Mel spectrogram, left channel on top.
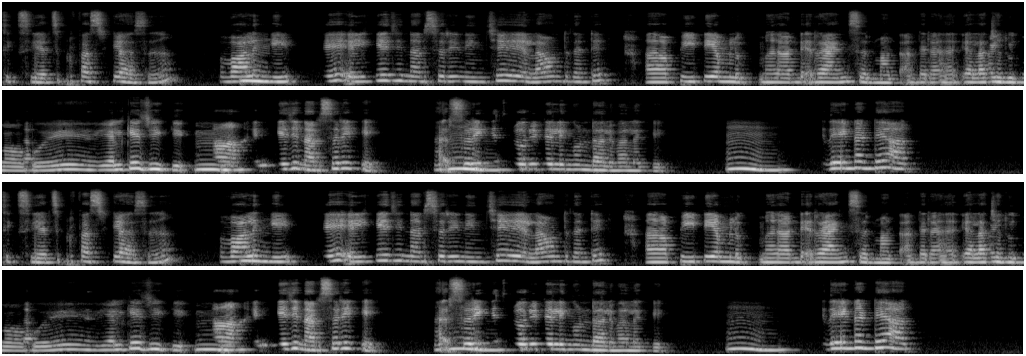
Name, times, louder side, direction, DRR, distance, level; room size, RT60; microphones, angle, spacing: voice 1, 0.0-1.7 2.2-2.9 3.2-10.1 10.4-10.5 12.3-13.9 14.5-15.0 15.3-16.6 18.4-19.3, right 2 dB, 10° right, 1.6 m, -21 dB
voice 2, 2.4-2.9 9.9-12.7 14.7-15.3 17.5-18.1, left 3 dB, 50° left, 0.6 m, -19 dB
5.4 x 4.1 x 4.5 m
head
